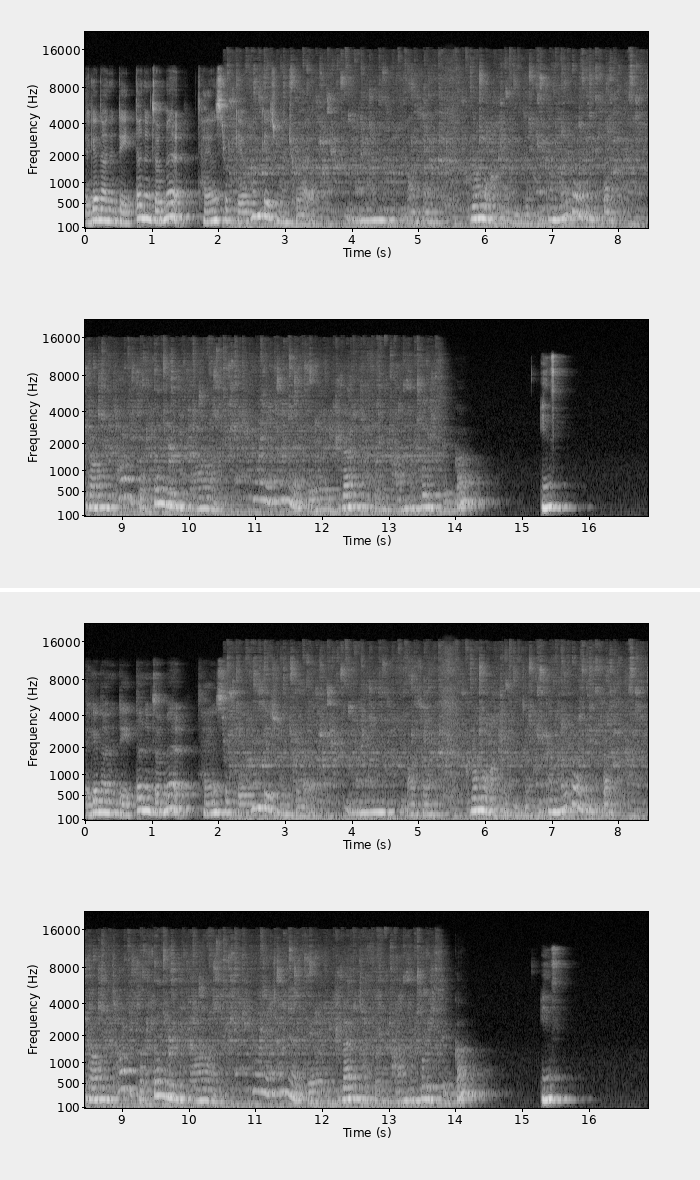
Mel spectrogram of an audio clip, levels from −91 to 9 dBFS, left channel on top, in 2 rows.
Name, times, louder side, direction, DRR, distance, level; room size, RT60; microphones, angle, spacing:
voice 1, 0.0-3.5 15.3-15.5, left 1 dB, 45° left, 5 dB, 0.3 m, -16 dB
sound 1, 2.1-13.8, equal, ahead, 0.6 m, -28 dB
voice 2, 3.9-14.2, equal, 55° right, -1 dB, 0.6 m, -19 dB
4.2 x 2.0 x 3.2 m, 0.94 s
head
